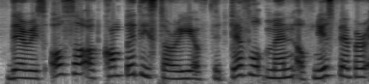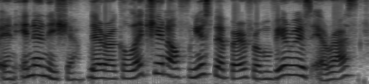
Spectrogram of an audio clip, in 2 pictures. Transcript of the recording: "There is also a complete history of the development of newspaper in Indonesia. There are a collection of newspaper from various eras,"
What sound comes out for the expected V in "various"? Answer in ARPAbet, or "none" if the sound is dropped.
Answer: V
